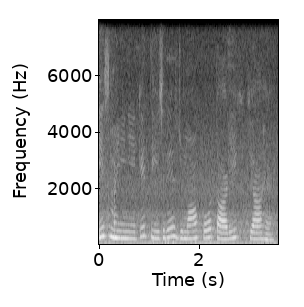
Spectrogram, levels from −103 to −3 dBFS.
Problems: none marked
